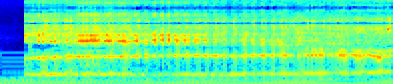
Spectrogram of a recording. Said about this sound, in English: One meal, too much onion, I'm shooting burps like a gunman. Left, right, forwards and backwards, upsetting all of the blackbirds.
